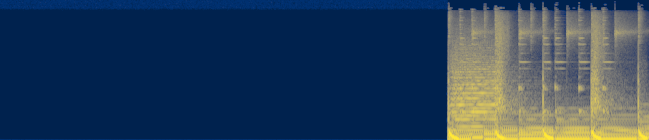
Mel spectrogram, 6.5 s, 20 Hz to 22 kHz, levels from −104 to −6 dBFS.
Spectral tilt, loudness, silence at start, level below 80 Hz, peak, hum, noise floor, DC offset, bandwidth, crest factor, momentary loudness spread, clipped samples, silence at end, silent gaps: -6 dB/octave; -12 LUFS; 4.5 s; -20 dBFS; 0 dBFS; none; -81 dBFS; under 0.1%; 17 kHz; 14 dB; 3 LU; under 0.1%; 0 s; none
